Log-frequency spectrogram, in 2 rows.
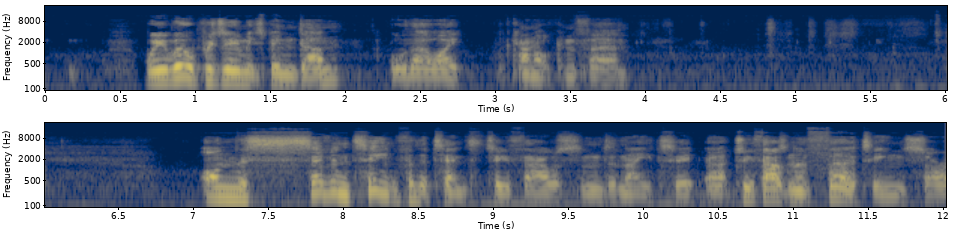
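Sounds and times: paper rustling: 4.8s - 6.0s.

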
